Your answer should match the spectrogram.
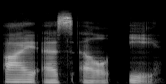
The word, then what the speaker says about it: aisle: Wait, there is an S? Why is there an S? English is crazy, Lucas. I do not know. A I S L E. Isle.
